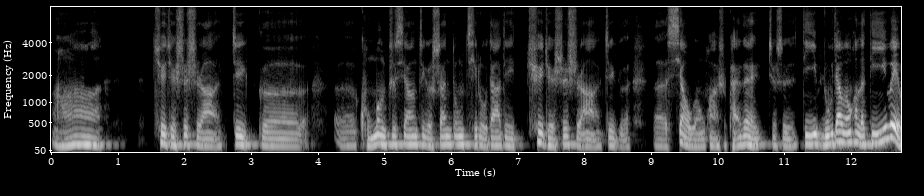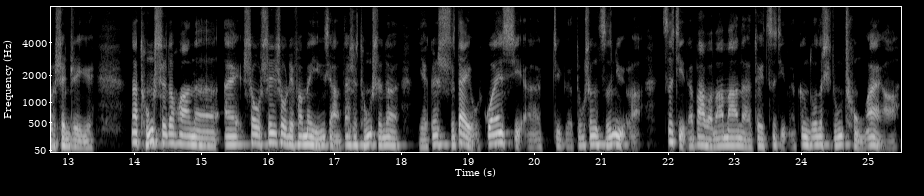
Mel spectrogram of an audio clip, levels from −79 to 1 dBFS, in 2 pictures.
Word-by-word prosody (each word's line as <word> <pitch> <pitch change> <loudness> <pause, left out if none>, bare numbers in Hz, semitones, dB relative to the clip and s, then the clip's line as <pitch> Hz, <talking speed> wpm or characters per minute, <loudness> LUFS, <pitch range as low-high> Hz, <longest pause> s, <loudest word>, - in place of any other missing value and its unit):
啊， 115 0 0 0.7
确 145 -2 +1
确 130 -2 0
实 120 +4 -2
实 125 -2 -3
啊， 105 -1 -3
这 125 -2 +3 0.2
个， 105 -5 -4 0.4
呃， 105 +1 -10
孔 105 0 -4
孟 125 0 +5
之 125 0 0
乡， 125 -1 +1
这 125 0 -2
个 110 - -2
山 120 +3 0
东 125 0 +2
齐 125 0 -3
鲁 110 -4 -2
大 110 +1 -1
地， 105 -2 -4
确 155 +3 0
确 110 -4 -1
实 125 +4 -2
实 125 -3 -3
啊， 100 0 -3
这 110 +1 -3
个， 95 -1 -10 0.3
呃， 100 -2 -8
孝 100 +3 0
文 100 0 -3
化 105 0 -5
是 110 +1 -7
排 115 - -3
在 120 -4 +2
就 115 -2 -6
是 105 -1 -5
第 130 0 +3
1 - - +6
儒 130 +1 +3
家 165 +1 +6
文 155 0 +5
化 160 - +1
的 125 - +4
第 145 +4 +2
1 200 - +4
位， 225 +1 +8
甚 110 -3 +1
至 100 -2 -2
于， 85 +2 -5 0.5
那 160 -1 +4
同 150 +3 +3
时 150 -3 +1
的 145 0 +2
话 130 -2 +1
呢， 110 -3 +1
唉， 125 0 +2
受 130 +1 0
深 150 +4 +1
受 145 -3 +1
这 120 -2 +2
方 125 +1 0
面 125 -1 +6
影 110 +1 +1
响， 115 -8 -4
但 120 - -2
是 120 0 0
同 120 +3 +1
时 125 -3 -2
呢， 115 -1 0 0.3
也 95 0 -7
跟 130 +7 -1
时 125 -1 -3
代 - - +3
有 100 -3 -1
关 140 +9 +3
系 150 +1 -3
啊， 95 0 -13 0.2
这 105 - -7
个 95 -1 -16
独 110 +4 -7
生 130 +1 +1
子 125 -1 -1
女 135 -2 +4
了， - - -12 0.3
自 165 - -2
己 165 - -3
的 105 - -8
爸 115 +2 0
爸 100 -3 -1
妈 105 +2 -2
妈 115 0 +2
呢， 95 -4 -2
对 105 +4 -3
自 115 +3 -6
己 125 - -9
呢， 95 - -19
更 120 +2 0
多 120 +2 -1
的 125 - +2
是 125 0 -5
种 115 +2 0
宠 100 -10 -6
爱 120 -1 +1
啊， - - -11
120 Hz, 240 characters per minute, -24 LUFS, 105-125 Hz, 0.7 s, 位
